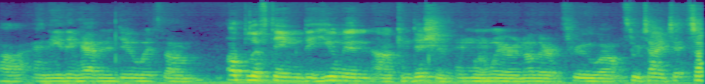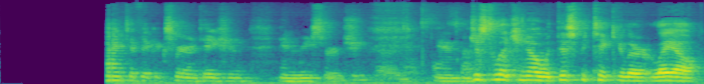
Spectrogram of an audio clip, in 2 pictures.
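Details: Adult man with aphasia after a stroke nine years earlier, with total right-sided weakness, speaking in a real conversation; aphasia.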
